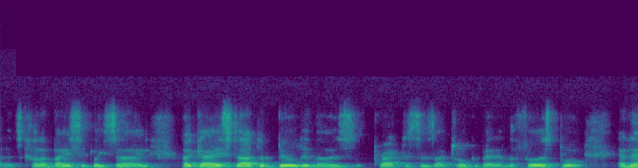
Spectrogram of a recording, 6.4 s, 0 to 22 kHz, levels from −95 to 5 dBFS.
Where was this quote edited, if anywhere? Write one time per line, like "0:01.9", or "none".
none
